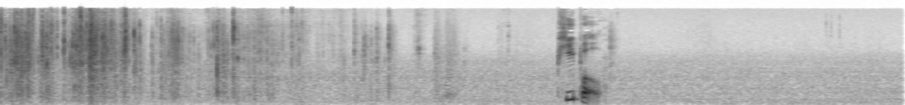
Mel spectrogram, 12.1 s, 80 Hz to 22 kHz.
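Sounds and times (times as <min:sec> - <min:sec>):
plastic wrapping crinkling: 0:00.0 - 0:05.8.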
